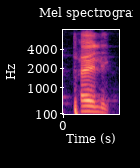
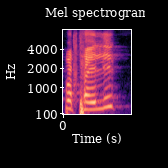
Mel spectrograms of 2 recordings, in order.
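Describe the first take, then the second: First: The word begins without any p sound. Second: The word begins with an audible p sound. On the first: This is how the word is actually said. "बोलते हैं थैलिक" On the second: This is how the word is written. "लिखते हैं पथैलिक"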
